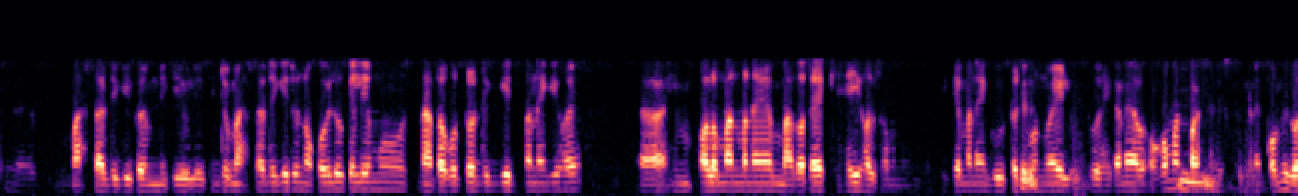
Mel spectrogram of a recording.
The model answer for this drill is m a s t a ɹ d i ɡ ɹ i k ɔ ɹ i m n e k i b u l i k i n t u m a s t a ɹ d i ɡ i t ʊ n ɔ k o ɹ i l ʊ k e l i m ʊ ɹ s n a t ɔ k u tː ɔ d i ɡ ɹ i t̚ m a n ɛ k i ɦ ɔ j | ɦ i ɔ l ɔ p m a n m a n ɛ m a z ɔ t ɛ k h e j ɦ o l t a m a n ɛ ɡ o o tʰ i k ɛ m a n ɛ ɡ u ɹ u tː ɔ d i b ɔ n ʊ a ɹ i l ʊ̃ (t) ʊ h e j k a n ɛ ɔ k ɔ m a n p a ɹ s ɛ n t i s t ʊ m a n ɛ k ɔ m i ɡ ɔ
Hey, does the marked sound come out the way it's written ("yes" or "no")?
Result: yes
